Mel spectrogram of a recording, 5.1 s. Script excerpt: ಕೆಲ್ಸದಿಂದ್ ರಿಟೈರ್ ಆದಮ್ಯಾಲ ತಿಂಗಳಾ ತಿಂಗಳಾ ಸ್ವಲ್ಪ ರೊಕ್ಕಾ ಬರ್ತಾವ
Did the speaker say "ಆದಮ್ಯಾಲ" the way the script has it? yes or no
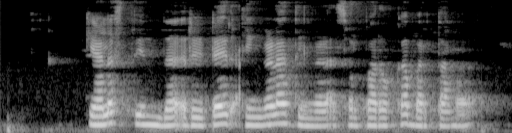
no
